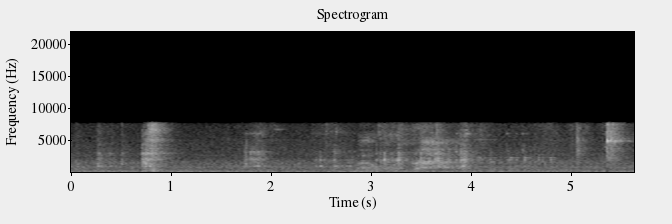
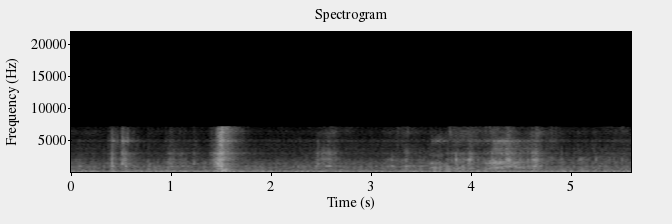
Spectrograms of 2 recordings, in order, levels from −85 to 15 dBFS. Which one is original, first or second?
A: first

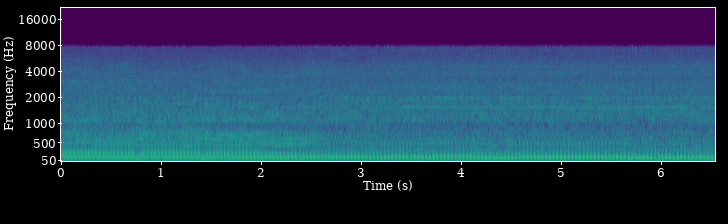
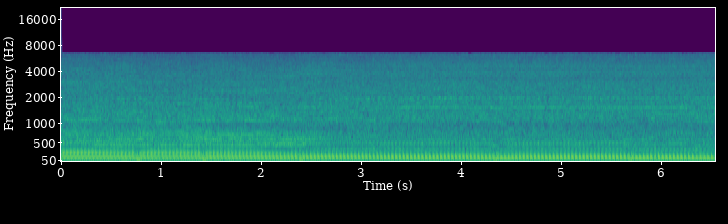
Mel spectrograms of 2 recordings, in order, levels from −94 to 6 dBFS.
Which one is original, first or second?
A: second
